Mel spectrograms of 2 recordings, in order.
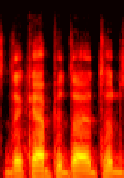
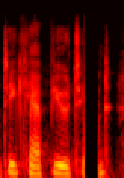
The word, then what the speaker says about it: decapitated: So it looks like he has decapitated somebody and is proudly wearing the trophy. Decapitated, not decaputated.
